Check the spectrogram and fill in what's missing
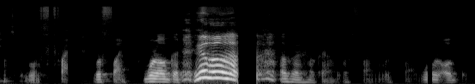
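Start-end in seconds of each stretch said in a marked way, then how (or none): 1.9-2.7 loud, high-pitched startled outburst; a sudden yelp of a laugh, high and loud; startled cry. Real, not acted. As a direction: burst out loudly in nervous shock. Startled outburst during horror game.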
